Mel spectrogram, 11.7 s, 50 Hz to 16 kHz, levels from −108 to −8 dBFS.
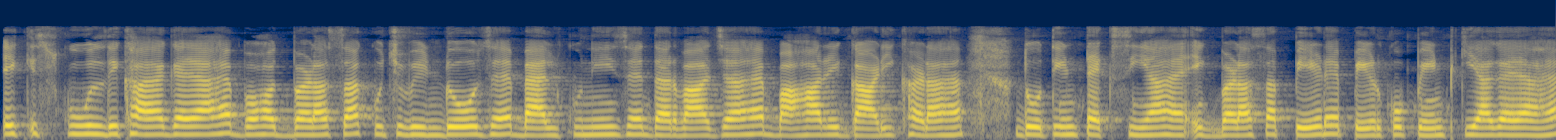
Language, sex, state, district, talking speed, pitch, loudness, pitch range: Hindi, female, Odisha, Khordha, 180 wpm, 200 Hz, -16 LUFS, 190-205 Hz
